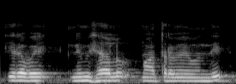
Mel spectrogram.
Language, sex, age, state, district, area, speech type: Telugu, male, 18-30, Andhra Pradesh, Kurnool, urban, spontaneous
